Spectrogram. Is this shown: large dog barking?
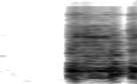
no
